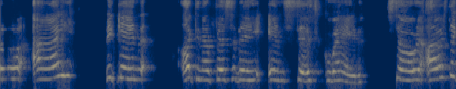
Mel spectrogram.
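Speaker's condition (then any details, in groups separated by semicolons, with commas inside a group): Cerebral palsy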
